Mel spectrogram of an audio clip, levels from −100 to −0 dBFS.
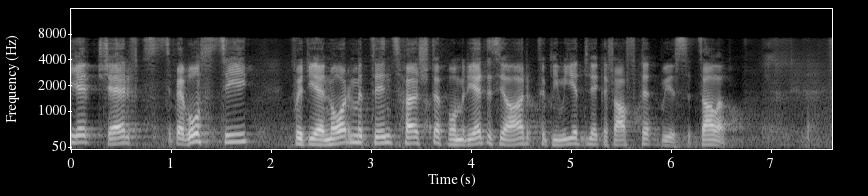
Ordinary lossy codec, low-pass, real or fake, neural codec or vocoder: none; 7.2 kHz; fake; codec, 16 kHz, 1 kbps, FunCodec, trained on LibriTTS, 50 frames a second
